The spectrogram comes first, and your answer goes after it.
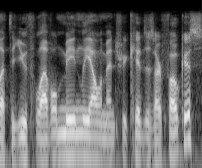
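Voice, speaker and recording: A man with an American accent talks at a fairly quick pace in a normal speaking voice at a medium pitch. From Michigan, near Flint. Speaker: franchise business developer. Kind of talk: interview.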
